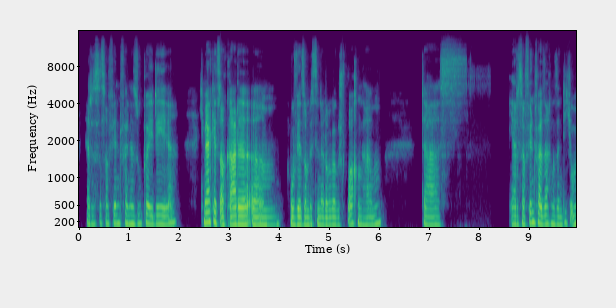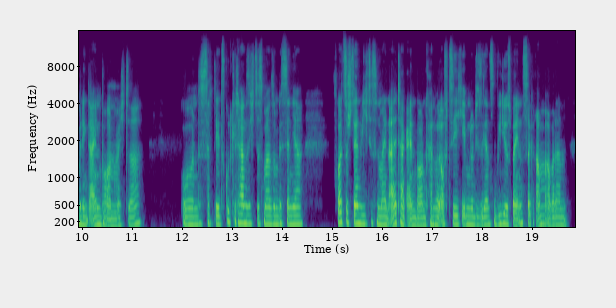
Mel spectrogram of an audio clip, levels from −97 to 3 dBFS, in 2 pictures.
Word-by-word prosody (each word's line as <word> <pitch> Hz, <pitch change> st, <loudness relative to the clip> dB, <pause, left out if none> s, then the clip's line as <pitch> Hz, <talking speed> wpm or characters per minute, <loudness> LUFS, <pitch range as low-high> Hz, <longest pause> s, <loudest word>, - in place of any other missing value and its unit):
Ja, 160 Hz, -, -2 dB
das 150 Hz, +1 st, -7 dB
ist 165 Hz, 0 st, -8 dB
auf 160 Hz, 0 st, -7 dB
jeden 165 Hz, 0 st, 0 dB
Fall 165 Hz, 0 st, -3 dB
'ne 155 Hz, 0 st, +1 dB
super 165 Hz, +2 st, -2 dB
Idee. 155 Hz, +3 st, 0 dB, 0.5 s
Ich -, -, -15 dB
merke 190 Hz, +1 st, +7 dB
jetzt 170 Hz, -, -1 dB
auch 140 Hz, 0 st, +2 dB
gerade, 150 Hz, +1 st, +6 dB
ähm, 140 Hz, 0 st, +1 dB, 0.2 s
wo 145 Hz, -1 st, +2 dB
wir 145 Hz, -1 st, +3 dB
so 140 Hz, -, -1 dB
'n -, -, +1 dB
bisschen 145 Hz, 0 st, -3 dB
da 140 Hz, -, -1 dB
drüber 140 Hz, +1 st, -1 dB
gesprochen 145 Hz, +3 st, -3 dB
haben, 140 Hz, +5 st, -3 dB, 0.8 s
dass 145 Hz, -1 st, -5 dB, 1.1 s
ja, 155 Hz, -, -3 dB
das 150 Hz, -1 st, -4 dB
auf 150 Hz, -2 st, -2 dB
jeden 180 Hz, +1 st, +3 dB
Fall 165 Hz, -3 st, +3 dB
Sachen 155 Hz, 0 st, -2 dB
sind, 145 Hz, -1 st, -4 dB
die -, -, -5 dB
ich 170 Hz, -, -9 dB
unbedingt 155 Hz, -1 st, 0 dB
einbauen 135 Hz, -4 st, 0 dB
möchte, 140 Hz, +6 st, -4 dB, 0.8 s
und 145 Hz, 0 st, 0 dB
es 155 Hz, +1 st, -6 dB
hat 160 Hz, -2 st, -6 dB
mir 155 Hz, -, +4 dB
jetzt 150 Hz, -, -6 dB
gutgetan, 170 Hz, -3 st, +2 dB
sich 160 Hz, -1 st, -3 dB
das 155 Hz, +1 st, -6 dB
mal 155 Hz, -1 st, +2 dB
so 155 Hz, -, 0 dB
'n -, -, +1 dB
bisschen, 155 Hz, -1 st, -1 dB
ja, 155 Hz, 0 st, +1 dB, 0.6 s
vorzustellen, 170 Hz, -2 st, +3 dB
wie 155 Hz, -, 0 dB
ich 155 Hz, -, -4 dB
das 175 Hz, +1 st, -9 dB
in 155 Hz, -, +2 dB
meinen 145 Hz, -1 st, +1 dB
Alltag 170 Hz, -2 st, +3 dB
einbauen 135 Hz, +1 st, 0 dB
kann, 150 Hz, +2 st, -2 dB
weil 145 Hz, -, +2 dB
oft 165 Hz, -, -2 dB
sehe 155 Hz, -, 0 dB
ich 150 Hz, -, -4 dB
eben 150 Hz, 0 st, 0 dB
nur 145 Hz, -, +1 dB
diese 140 Hz, 0 st, -4 dB
ganzen 145 Hz, +2 st, -2 dB
Videos 155 Hz, -1 st, 0 dB
bei -, -, +2 dB
Instagram, 165 Hz, -1 st, -1 dB
aber 135 Hz, -, -1 dB
dann 140 Hz, 0 st, -4 dB
150 Hz, 215 wpm, -23 LUFS, 145-160 Hz, 1.1 s, merke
